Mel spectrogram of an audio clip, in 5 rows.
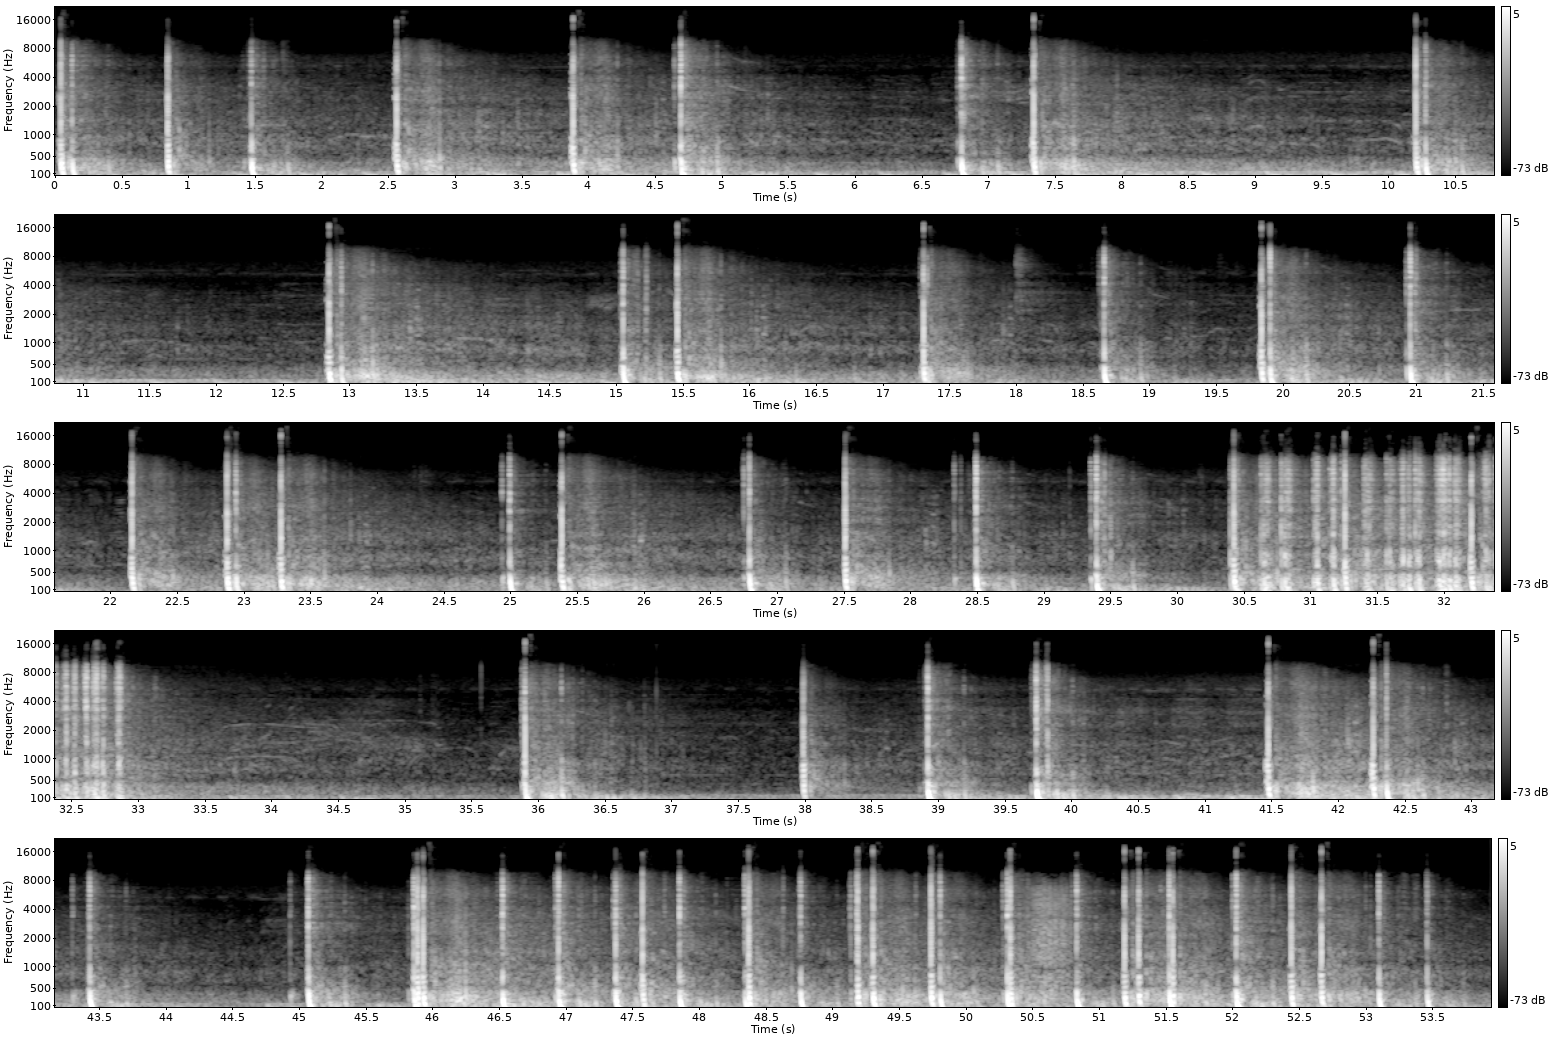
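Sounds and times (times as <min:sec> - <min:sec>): fireworks booming: 0:00.0 - 0:33.7, 0:38.0 - 0:53.9
crackling firework pops: 0:24.9 - 0:26.0, 0:30.4 - 0:33.1.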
